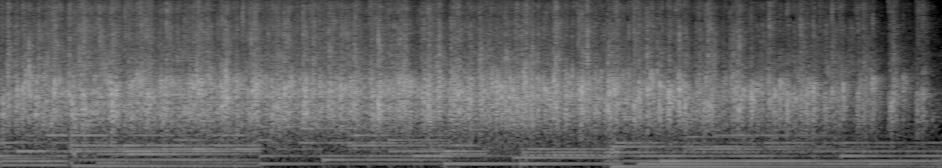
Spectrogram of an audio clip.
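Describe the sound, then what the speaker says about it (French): A church congregation applauds during a worship service, a dense, steady wash of clapping that runs the whole length over sustained musical chords and fades slightly toward the end. "Acclamons pour les autres tabernacles."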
